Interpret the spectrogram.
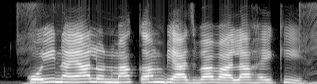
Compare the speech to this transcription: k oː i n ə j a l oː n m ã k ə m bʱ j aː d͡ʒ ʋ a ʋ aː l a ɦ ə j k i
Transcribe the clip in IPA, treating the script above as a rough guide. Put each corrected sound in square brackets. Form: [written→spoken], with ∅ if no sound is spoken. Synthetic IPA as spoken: k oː i n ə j a l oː n m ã k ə m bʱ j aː d͡ʒ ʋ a ʋ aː l a ɦ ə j k i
